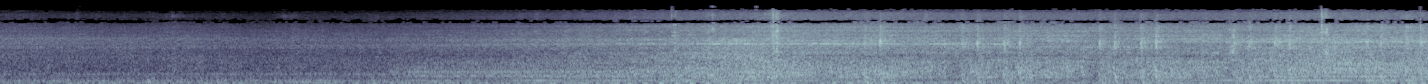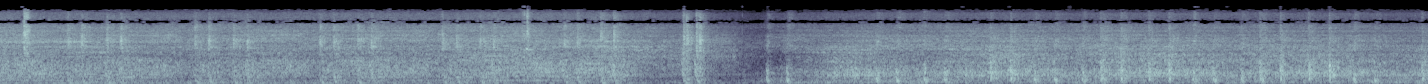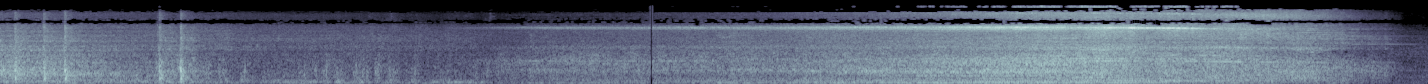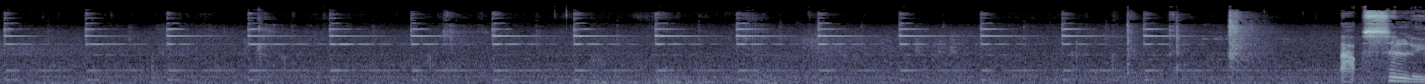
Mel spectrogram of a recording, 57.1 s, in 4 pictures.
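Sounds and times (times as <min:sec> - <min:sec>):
diesel train engine hum: 0:00.0 - 0:57.0
train wheels clattering over joints: 0:06.6 - 0:29.4
high wheel squeal: 0:33.7 - 0:42.1.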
